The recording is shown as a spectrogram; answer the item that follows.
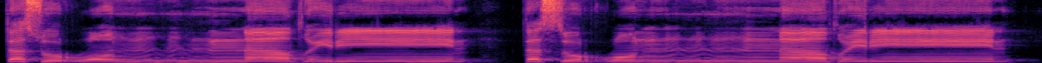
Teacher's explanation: فاقع لونها، فاقع لونها تسر الناظرین، سین کو را کے ساتھ ملائیں گے اور را کو نون کے ساتھ ملائیں گے، الف اور لام نہیں پڑھا جاتا اور نون پر غنہ بھی کریں گے، ضا کو موٹا پڑھیں گے۔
